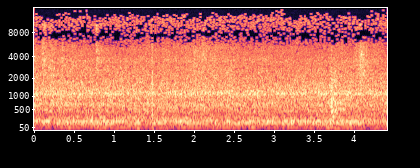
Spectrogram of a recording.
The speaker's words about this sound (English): See, that's a lovely sound. Listen to the pages turning.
